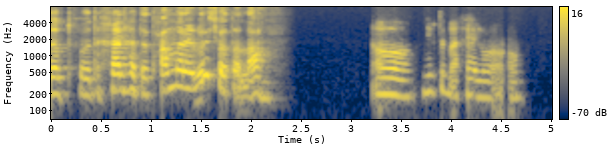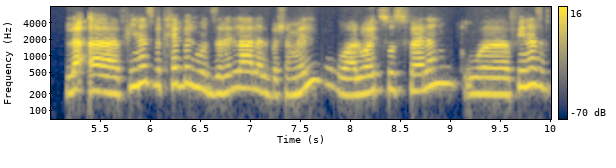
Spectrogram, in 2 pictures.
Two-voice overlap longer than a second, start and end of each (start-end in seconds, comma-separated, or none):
none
